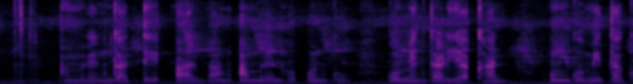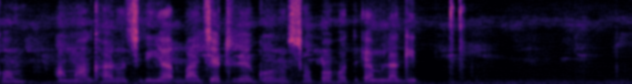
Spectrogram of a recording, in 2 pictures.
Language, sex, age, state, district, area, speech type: Santali, female, 30-45, West Bengal, Birbhum, rural, read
